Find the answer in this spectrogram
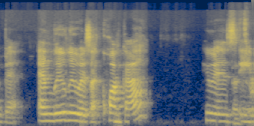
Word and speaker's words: quokka: I'll write quokka on here, because just so that people know how to spell it, because So that's that's Quuo.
